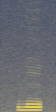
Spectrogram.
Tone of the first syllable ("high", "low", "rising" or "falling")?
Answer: high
